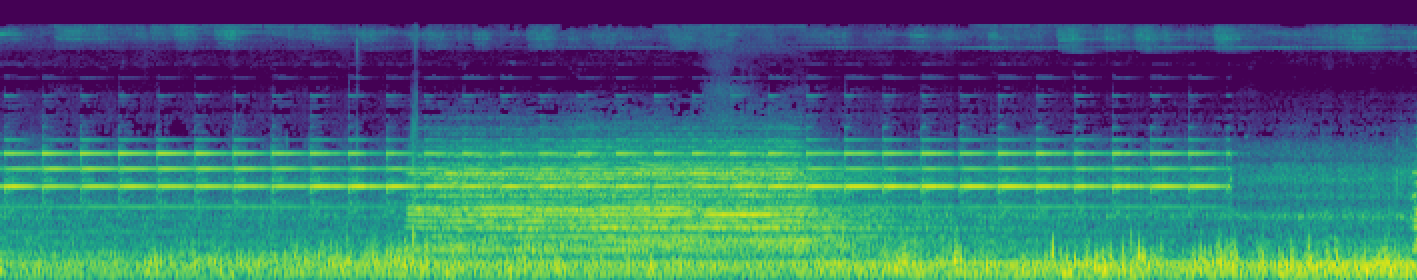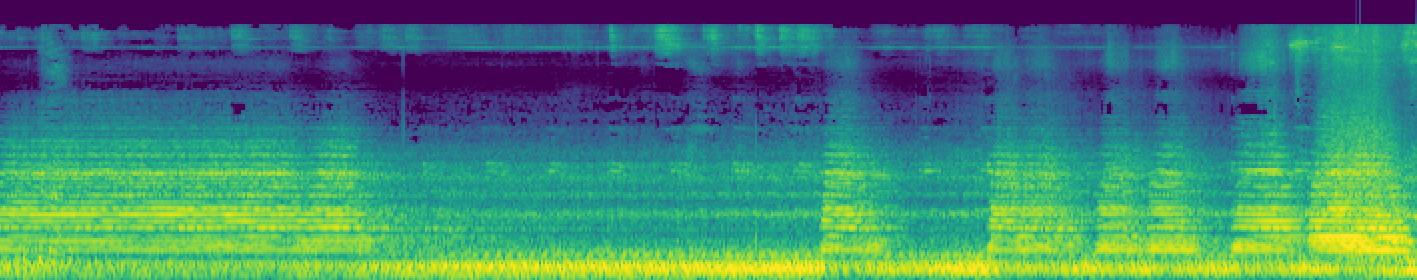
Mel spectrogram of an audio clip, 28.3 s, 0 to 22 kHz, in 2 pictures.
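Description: A railroad crossing bell rings, then the CSX AC6000 diesel locomotive sounds its horn in the grade-crossing pattern: two long blasts, a short one and a final long one. Under the horn the locomotive's engine rumble grows louder until it reaches the crossing near the end.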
